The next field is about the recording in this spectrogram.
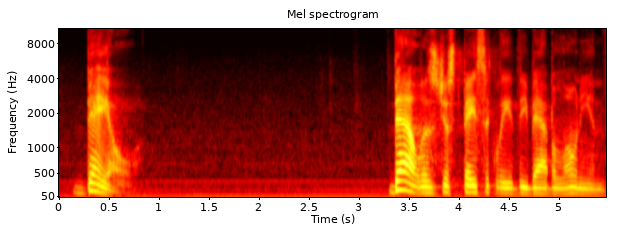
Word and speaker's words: Bel: But the second thing relates to another name for Marduk, another name that you'll find in the Bible, pronounced Bel. Not like Bell, like in Beauty and the Beast, all right?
